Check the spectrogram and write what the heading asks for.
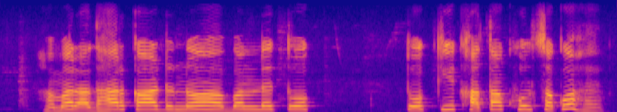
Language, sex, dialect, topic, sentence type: Magahi, female, Southern, banking, question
